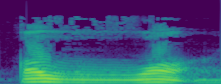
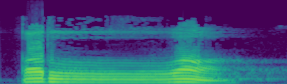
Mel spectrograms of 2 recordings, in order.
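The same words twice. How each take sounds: First: The r sound has no trill at all. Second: The r sound has one short tongue trill. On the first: The speaker calls it wrong. "yang namanya menghilangkan sifat ra" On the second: The speaker calls it right. "cukup sekali kita menggetarkan ujung lidah"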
